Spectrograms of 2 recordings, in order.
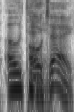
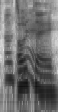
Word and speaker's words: Otay: It's not okay. It's Otay. Otay. Yeah. Otay. You say it like Champlain.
